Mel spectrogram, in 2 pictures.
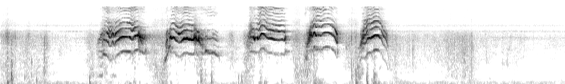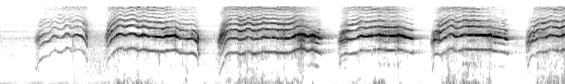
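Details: A juvenile civet, very aggressive at night after capture and later released, lets out harsh, high, rasping screeches, each about a second long, in two rapid series separated by a brief pause: angry, defensive calls.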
